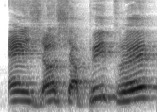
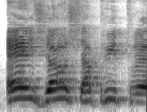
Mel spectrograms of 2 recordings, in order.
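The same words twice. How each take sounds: The two takes are said the same way.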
